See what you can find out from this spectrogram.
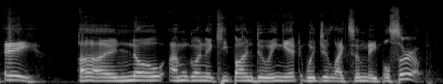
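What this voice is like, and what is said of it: Put-on Canadian accent. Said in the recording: “they'll say in their Canadian accents”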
